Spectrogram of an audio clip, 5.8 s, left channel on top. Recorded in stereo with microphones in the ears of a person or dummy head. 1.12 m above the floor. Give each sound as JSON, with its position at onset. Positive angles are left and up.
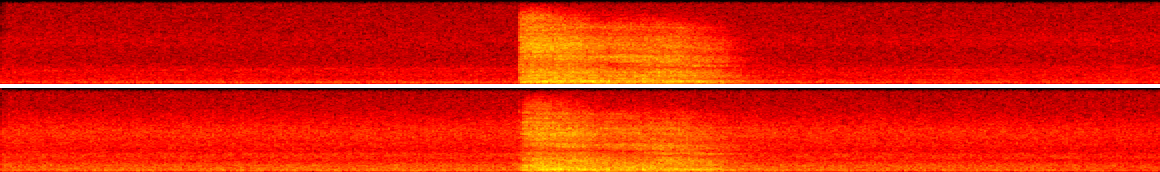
{"t": 2.6, "sound": "an explosion", "side_deg": 75, "distance_m": 4.5}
